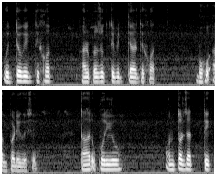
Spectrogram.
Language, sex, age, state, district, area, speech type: Assamese, male, 30-45, Assam, Sonitpur, rural, spontaneous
